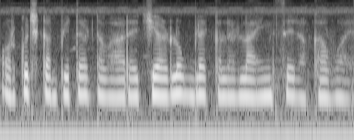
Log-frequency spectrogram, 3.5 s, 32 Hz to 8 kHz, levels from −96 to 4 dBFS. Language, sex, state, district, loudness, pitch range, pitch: Hindi, female, Arunachal Pradesh, Longding, -16 LUFS, 180-195 Hz, 185 Hz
